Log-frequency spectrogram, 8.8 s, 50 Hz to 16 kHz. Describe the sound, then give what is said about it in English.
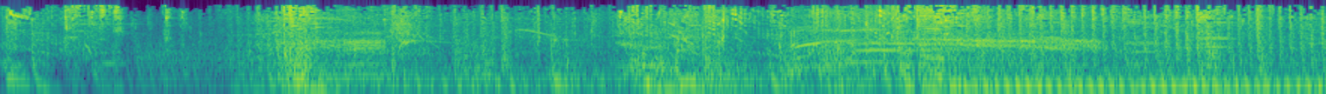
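Gunfire from a Mortal Kombat 11 video game scene where a character is shot in the face: loud shots and crashing impacts, then a long, rapid, rattling burst of fire through the second half. “That's that's from Mortal Kombat 11, which uh, introduced time travel to the series, and you've got young Johnny Cage and old Johnny Cage, and young Johnny Cage gets shot in the face”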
